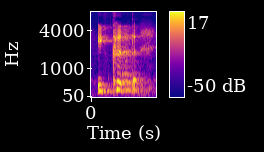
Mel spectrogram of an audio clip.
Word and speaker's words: ikat: I, how to pronounce here I as E. Here E. Okay, next Kamala. How do you pronounce K here? K, Ka. Okay, then how do you pronounce TH? T, Ikat.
